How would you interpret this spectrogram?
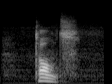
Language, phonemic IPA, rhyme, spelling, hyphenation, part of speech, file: Dutch, /tɑnt/, -ɑnt, tand, tand, noun, Nl-tand.ogg
- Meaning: 1. natural tooth, more specifically incisor 2. artificial object of similar shape and/or purpose, as on a cartwheel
